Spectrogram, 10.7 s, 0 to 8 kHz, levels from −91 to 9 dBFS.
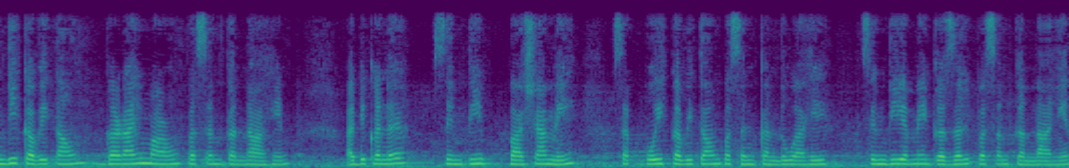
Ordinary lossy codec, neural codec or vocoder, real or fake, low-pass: none; codec, 16 kHz, 1.1 kbps, Voila-Tokenizer; fake; 7.2 kHz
